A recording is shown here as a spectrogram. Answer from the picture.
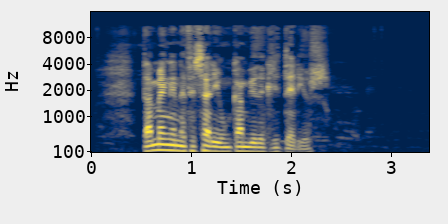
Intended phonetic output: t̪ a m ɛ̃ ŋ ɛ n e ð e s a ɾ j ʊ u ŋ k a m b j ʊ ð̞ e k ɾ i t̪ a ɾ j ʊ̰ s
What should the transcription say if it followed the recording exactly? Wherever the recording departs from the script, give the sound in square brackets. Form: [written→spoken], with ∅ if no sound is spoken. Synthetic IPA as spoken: t̪ a m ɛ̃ ŋ ɛ n e [ð→θ] e s a ɾ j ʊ u ŋ k a m b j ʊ ð̞ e k ɾ i t̪ [a→ɛ] ɾ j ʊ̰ s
